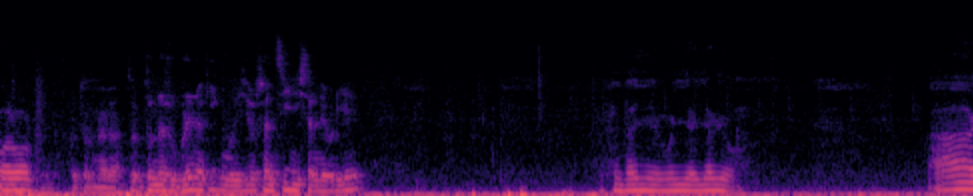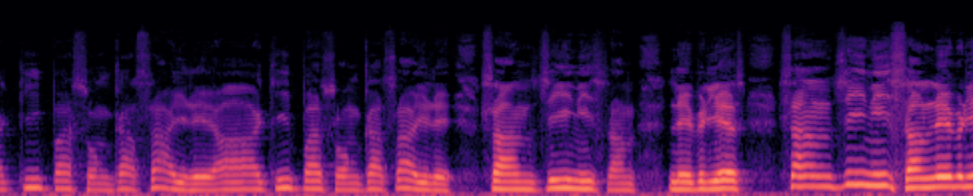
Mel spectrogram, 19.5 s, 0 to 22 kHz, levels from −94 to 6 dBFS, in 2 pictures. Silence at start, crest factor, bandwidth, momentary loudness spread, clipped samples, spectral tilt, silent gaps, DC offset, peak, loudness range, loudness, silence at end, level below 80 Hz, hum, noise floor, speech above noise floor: 0 s; 18 dB; 9.4 kHz; 22 LU; under 0.1%; -9 dB/octave; none; under 0.1%; -8 dBFS; 20 LU; -25 LUFS; 0 s; -44 dBFS; none; -50 dBFS; 24 dB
